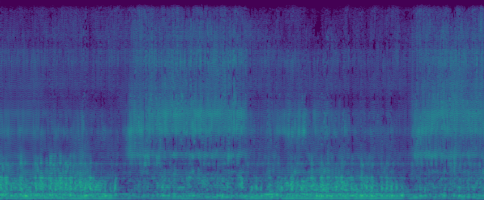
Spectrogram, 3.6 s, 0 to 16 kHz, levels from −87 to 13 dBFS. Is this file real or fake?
fake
